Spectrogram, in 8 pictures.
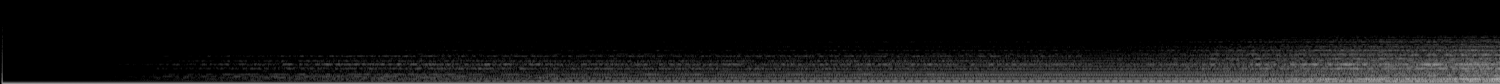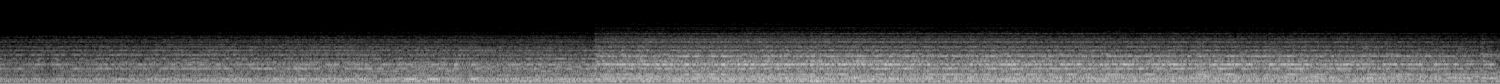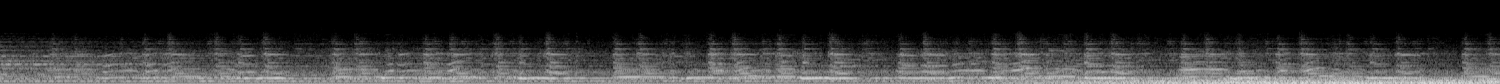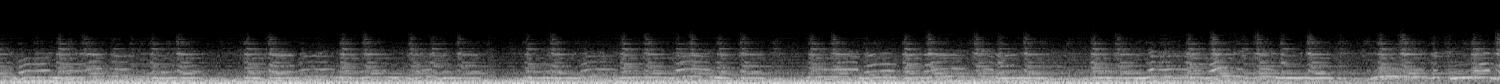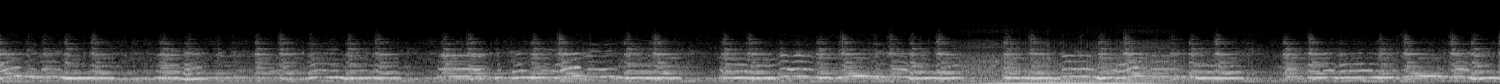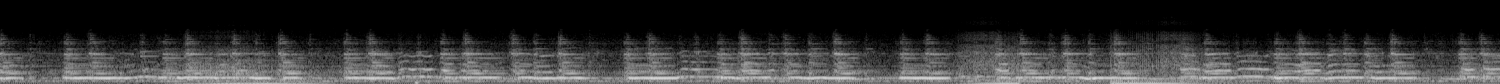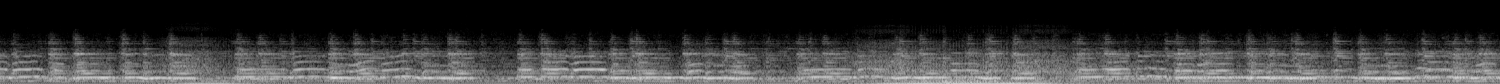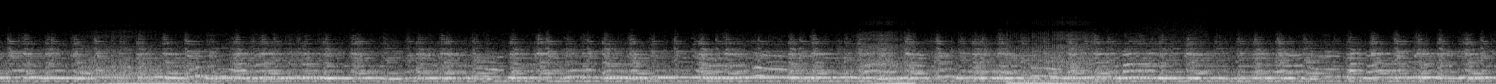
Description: The original sound source for this composition is a selection of Nuristani songs. The voice is accompanied by a plucked and bowed string instrument as a type of rhythmic drone.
